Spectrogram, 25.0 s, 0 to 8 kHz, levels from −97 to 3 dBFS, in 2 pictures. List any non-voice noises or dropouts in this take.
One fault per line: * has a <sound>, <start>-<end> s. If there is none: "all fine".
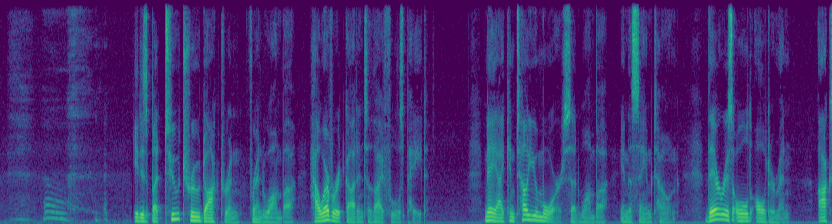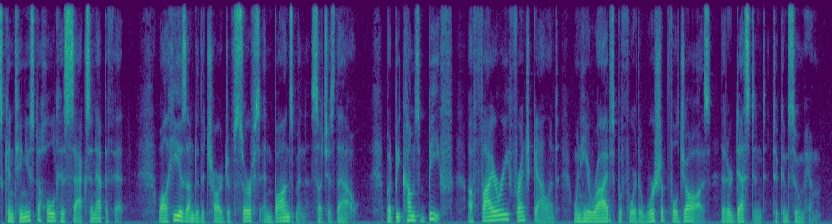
* has a laugh, 0.1-1.7 s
